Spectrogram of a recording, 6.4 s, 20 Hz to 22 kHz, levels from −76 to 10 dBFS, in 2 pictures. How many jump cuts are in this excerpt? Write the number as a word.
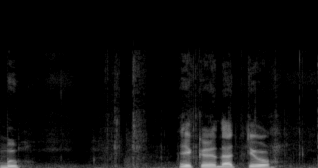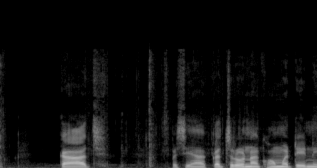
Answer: zero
